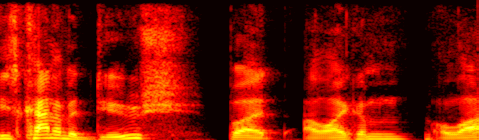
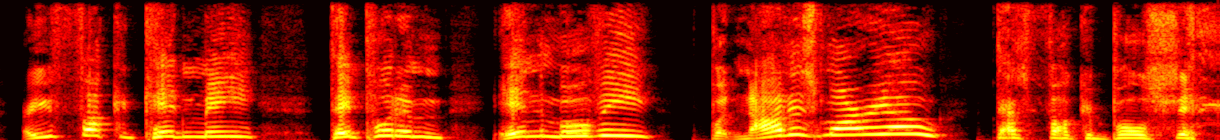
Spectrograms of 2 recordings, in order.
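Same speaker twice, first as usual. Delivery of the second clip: put-on very high, loud, furious child's rant; 7 dB louder than usual. Retelling a kid's reaction to a movie character, imitating an angry kid. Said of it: "She was so mad".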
